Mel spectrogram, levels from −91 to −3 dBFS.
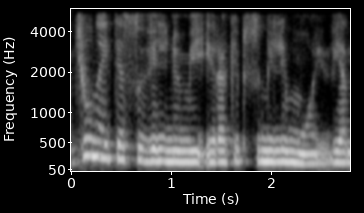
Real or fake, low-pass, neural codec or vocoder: real; 5.4 kHz; none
